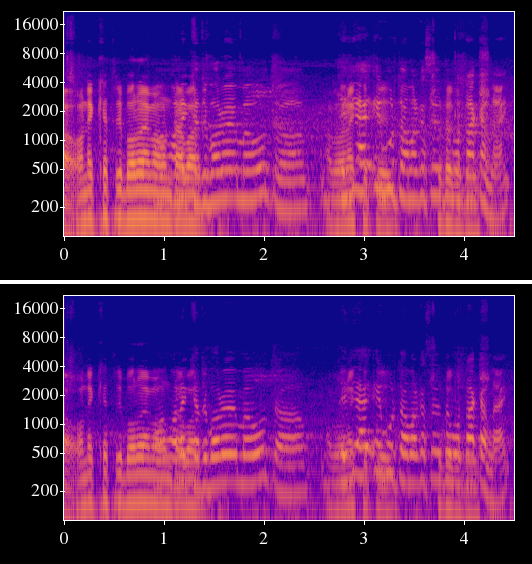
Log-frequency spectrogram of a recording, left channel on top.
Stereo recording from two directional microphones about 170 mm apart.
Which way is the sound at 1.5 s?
30° right (ahead or behind).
